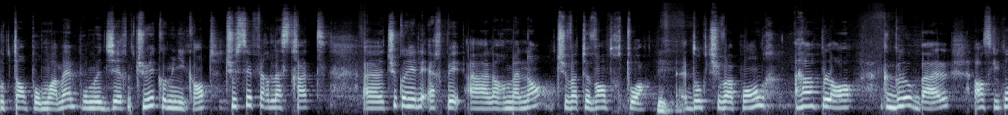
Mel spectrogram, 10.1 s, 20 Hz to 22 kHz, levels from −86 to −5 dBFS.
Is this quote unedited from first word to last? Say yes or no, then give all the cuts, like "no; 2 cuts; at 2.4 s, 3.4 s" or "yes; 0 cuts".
no; 2 cuts; at 1.3 s, 4.6 s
